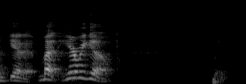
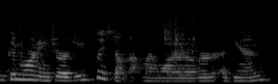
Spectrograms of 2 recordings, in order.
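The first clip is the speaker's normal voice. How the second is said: quiet aside; 5 semitones lower, 8 dB quieter than usual. Real, not acted. Aside to someone in the room.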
